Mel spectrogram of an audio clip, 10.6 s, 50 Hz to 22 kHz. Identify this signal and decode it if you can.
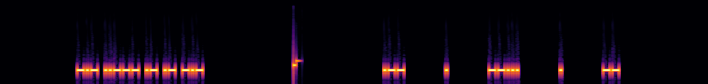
Morse code, heard as a keyed tone, about 36 wpm, spaced as for 18 wpm, 700 Hz. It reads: K2AAK WE7EM
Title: USA Call Signs - 5 Characters - 6x Character Spacing - 35wpm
